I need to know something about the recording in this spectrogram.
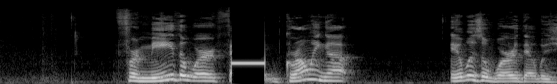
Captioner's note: beep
